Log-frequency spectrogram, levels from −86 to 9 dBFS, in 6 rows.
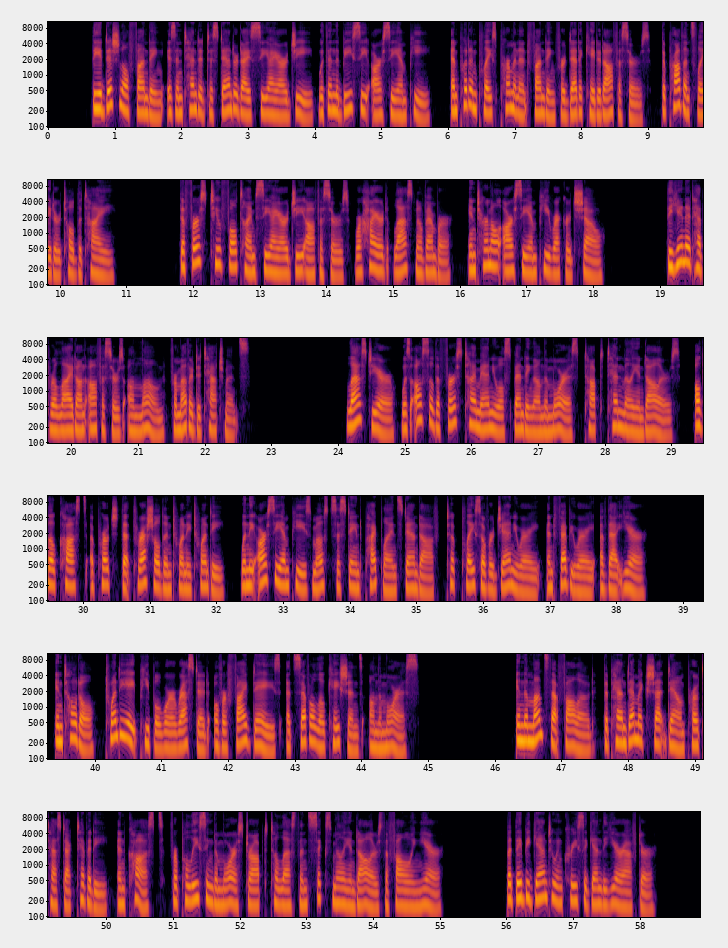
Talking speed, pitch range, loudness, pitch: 145 wpm, 165-205 Hz, -21 LUFS, 180 Hz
